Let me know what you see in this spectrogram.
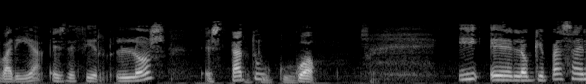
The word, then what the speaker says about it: statu quo: Es muy habitual la confusión decir status, acabado en ese, status quo, en vez de lo que se debe decir que es statu quo. – Y quo con, acento sin tilde, pero recayendo el acento en la O.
